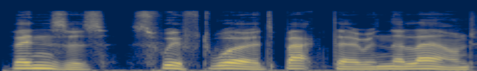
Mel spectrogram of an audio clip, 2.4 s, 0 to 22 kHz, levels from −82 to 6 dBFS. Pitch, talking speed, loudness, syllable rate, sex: 135 Hz, 200 wpm, -17 LUFS, 5.0 syllables/s, male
